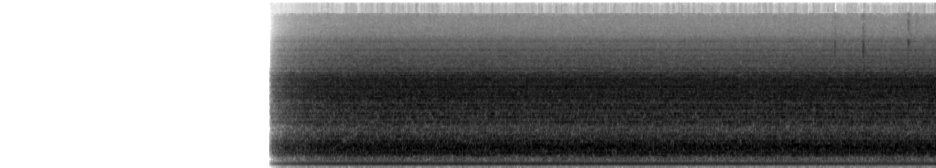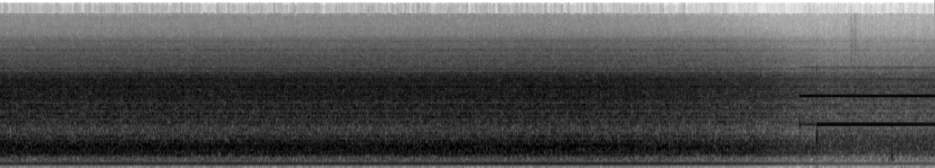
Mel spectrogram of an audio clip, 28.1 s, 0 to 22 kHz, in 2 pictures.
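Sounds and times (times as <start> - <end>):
low hum: 22.0 - 28.0.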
